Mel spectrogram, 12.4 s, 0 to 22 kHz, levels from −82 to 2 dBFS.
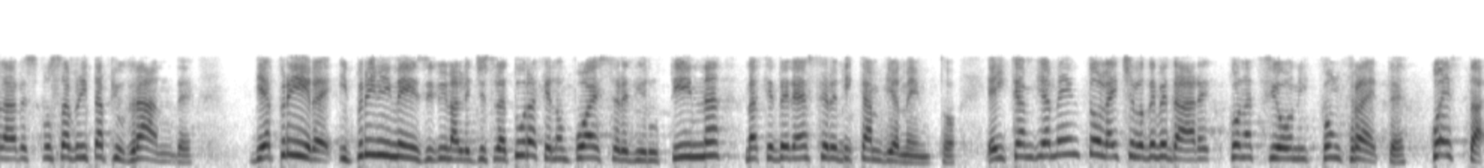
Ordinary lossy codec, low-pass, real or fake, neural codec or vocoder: none; 5.4 kHz; fake; codec, 16 kHz, 2 kbps, FunCodec, trained on Chinese and English, 25 frames a second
